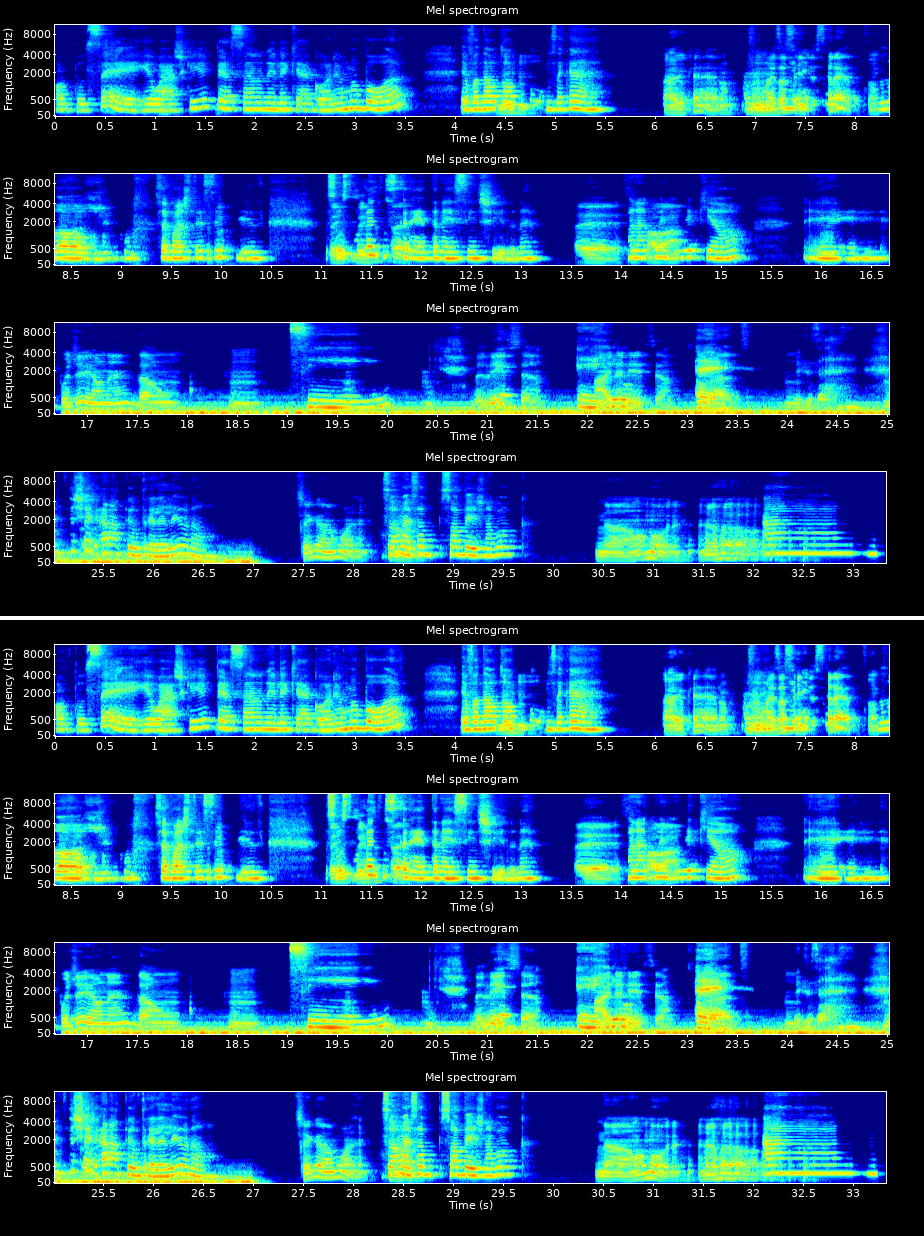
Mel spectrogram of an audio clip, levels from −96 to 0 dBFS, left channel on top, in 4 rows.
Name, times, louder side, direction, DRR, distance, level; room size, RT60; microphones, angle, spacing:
voice 1, 0.0-3.5 3.8-5.6 6.9-7.9 8.2-11.6 11.8-13.2 14.1-15.3 15.8-16.7 19.0-20.1 20.6-20.8 21.1-21.3 21.9-22.5 23.1-23.4 24.1-26.6 28.3-29.6 32.1-33.2, right 3 dB, 35° right, 0.5 m, -32 dB
voice 2, 4.4-4.8 6.1-8.7 9.1-9.2 9.9-10.1 11.1-11.9 13.5-14.6 16.0-16.1 16.7-18.0 18.4-18.8 19.5-19.7 20.3-20.5 20.8-21.6 22.1-23.5 24.0-24.2 24.9-25.5 27.4-28.7 30.4-32.3, right 3 dB, 85° right, 1.5 m, -37 dB
sound 1, 16.7-27.0, equal, 15° left, 1.3 m, -33 dB
18.0 x 6.5 x 2.7 m
head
